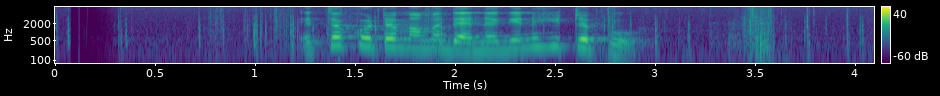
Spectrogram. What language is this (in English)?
Sinhala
